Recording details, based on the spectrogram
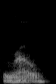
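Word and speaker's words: rho: It's a lowercase Greek letter called row. It's in English, you would write R-H-O, and you pronounce that row.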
